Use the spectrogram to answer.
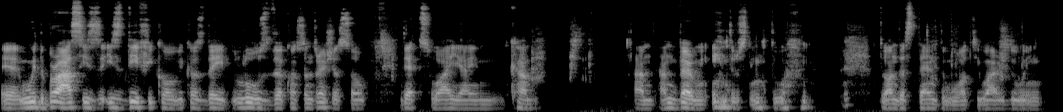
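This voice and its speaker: A man talks at a moderate pace with fairly even intonation and vocal fry. He leaves long, frequent pauses. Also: medium pitch for a man. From Portugal. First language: Portuguese. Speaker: tuba player and brass teacher. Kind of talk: casual chat. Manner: halting.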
